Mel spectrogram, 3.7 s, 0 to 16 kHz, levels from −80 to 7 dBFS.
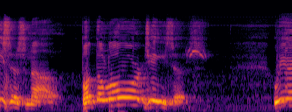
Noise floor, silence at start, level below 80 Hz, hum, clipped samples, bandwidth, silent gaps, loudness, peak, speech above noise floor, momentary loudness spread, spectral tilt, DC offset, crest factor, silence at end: -55 dBFS; 0 s; -58 dBFS; 50 Hz at -55 dBFS; under 0.1%; 9.2 kHz; none; -17 LUFS; -2 dBFS; 38 dB; 15 LU; -4.5 dB/octave; under 0.1%; 16 dB; 0 s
